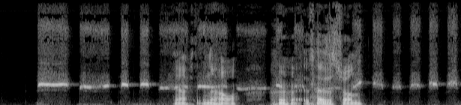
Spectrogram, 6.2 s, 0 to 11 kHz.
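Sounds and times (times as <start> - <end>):
whistled tune: 0.5 - 6.1
speech: 2.3 - 5.1
laughter: 2.7 - 4.8.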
